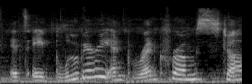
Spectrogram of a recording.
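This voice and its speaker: Clear music sounds in the background while a woman talks. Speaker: home cook food vlogger. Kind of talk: casual vlog chat. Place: kitchen.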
